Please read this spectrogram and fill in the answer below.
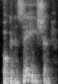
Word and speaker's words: organization: Organization. Run them all together. So long as you can, you have that high note on they. A, the penultima, the next to the last syllable. Organization.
